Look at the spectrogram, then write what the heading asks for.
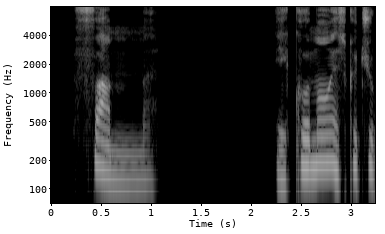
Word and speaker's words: femme: La lettre E ici se prononce A. Femme.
